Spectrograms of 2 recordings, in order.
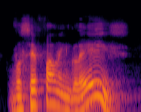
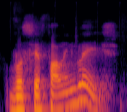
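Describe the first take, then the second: First: It is said with question intonation. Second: It is said with statement intonation. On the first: It asks a question. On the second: It states a fact.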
